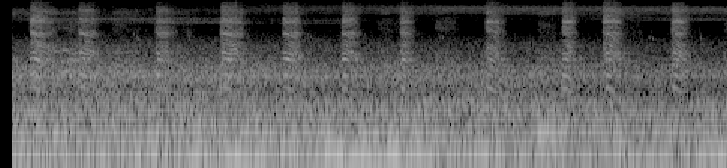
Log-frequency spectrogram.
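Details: A juvenile carrion crow, as big as its parents, begs a parent for food with harsh, nasal caws repeated roughly every half second to second, over a steady low rumble.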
